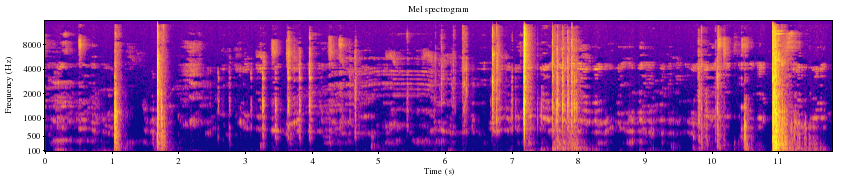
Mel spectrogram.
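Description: Small objects knock against a wooden table.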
